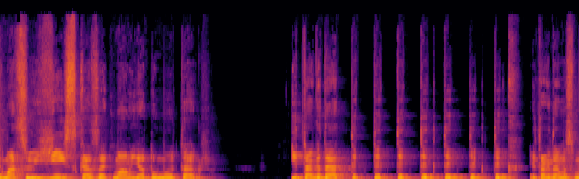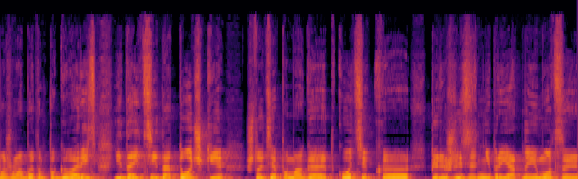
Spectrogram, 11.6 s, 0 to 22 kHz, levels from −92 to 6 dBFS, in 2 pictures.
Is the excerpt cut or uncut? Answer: uncut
